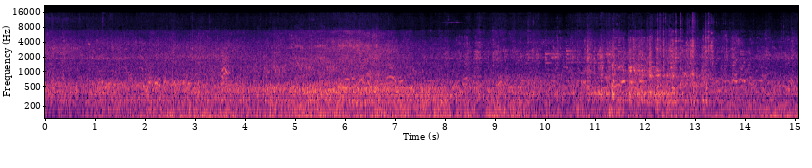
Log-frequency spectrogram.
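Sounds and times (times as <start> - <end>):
people talking: 0.0 - 15.0
scooter and car engines: 0.0 - 15.0.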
